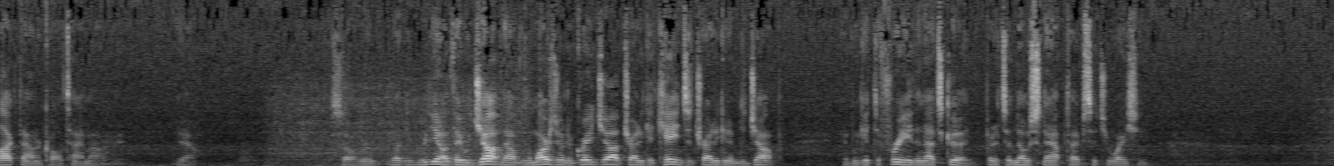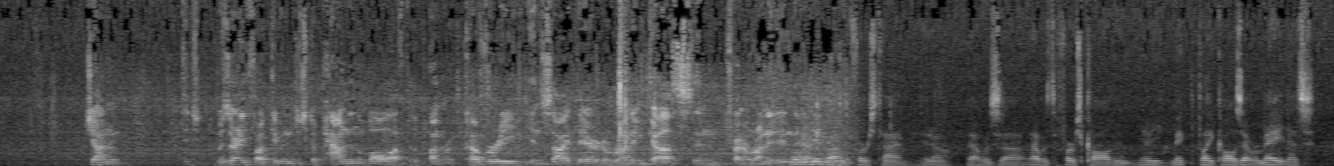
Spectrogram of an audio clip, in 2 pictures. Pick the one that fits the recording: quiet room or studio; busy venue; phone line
busy venue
